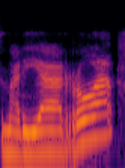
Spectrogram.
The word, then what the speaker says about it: María Roa: Eh, tú lo acabas de decir, me encanta cuando me pronuncian mi nombre como es como tal. Si es María Roa, eh, bueno y emocionada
